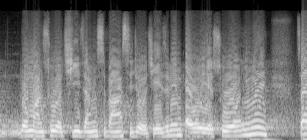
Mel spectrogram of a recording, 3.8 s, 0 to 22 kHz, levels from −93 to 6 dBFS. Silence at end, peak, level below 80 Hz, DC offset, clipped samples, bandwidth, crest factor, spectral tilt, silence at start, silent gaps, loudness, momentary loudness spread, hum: 0 s; 0 dBFS; -36 dBFS; under 0.1%; 1%; 15 kHz; 6 dB; -6 dB/octave; 0 s; none; -5 LUFS; 3 LU; none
